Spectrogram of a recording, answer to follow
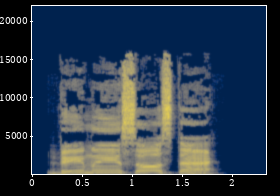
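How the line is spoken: Signalman shouting. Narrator (Russian): прокричал сигнальщик

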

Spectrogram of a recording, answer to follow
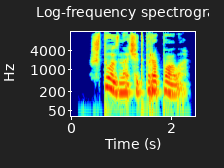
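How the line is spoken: Male growl. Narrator (Russian): прорычал он

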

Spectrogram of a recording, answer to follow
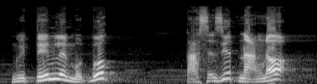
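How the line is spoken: Fierce shout. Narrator (Vietnamese): Thần tôn, một khuôn mặt dữ tợn hét lên

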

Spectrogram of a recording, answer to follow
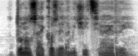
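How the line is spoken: Murmuring. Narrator (Italian): mormorò

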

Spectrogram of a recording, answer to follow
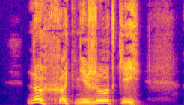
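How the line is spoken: Laughing loudly. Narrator (Russian): расхохотался тот

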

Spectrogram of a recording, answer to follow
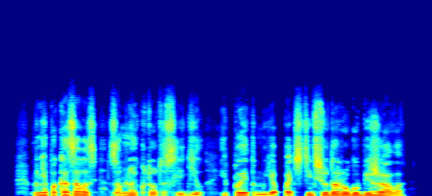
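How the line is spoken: Rapid rattling speech. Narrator (Russian): быстро протараторила Бекки

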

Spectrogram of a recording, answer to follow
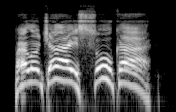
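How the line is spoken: Jubilant shout. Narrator (Russian): С ликованием крикнул Травкин

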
